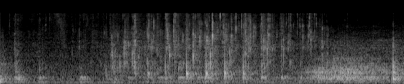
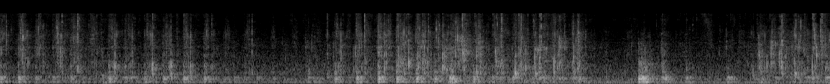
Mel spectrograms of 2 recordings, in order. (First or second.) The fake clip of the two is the second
